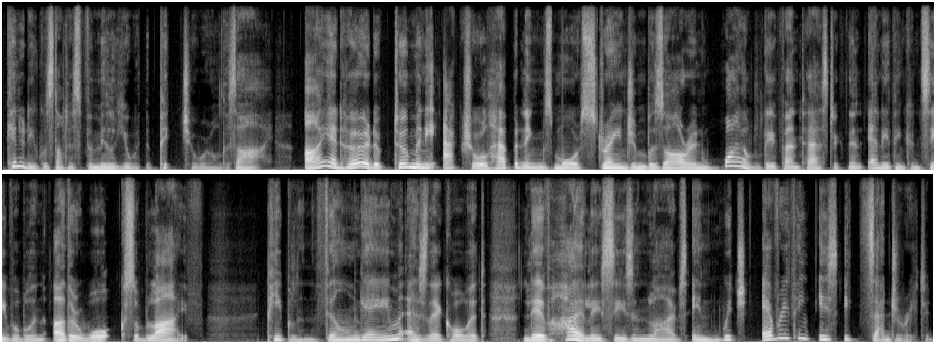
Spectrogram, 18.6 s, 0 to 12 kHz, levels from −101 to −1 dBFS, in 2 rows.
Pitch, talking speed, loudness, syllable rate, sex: 155 Hz, 165 wpm, -21 LUFS, 5.2 syllables/s, female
